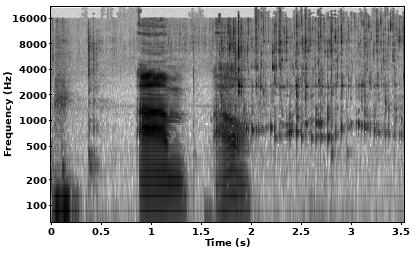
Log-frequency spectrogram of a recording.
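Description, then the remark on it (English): A woman pours herself more rum into a glass in a couple of short bursts, the gurgling tone rising as it fills, followed by faint trickles and drips. “It smells like pineapple and rum. Oh, nice. She's pouring a drink.”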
